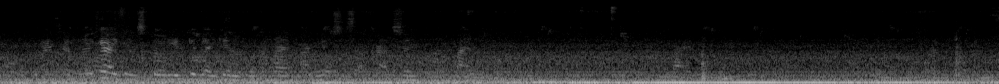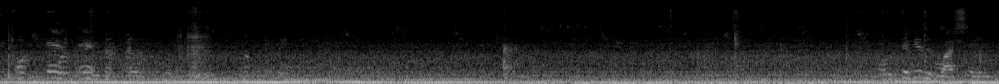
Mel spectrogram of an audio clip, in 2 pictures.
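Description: An elderly woman reads aloud, close by.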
